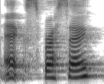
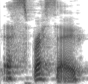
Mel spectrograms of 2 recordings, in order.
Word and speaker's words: espresso: X presser want an expresso but it's more elegant to pronounce this word with that s s Rosso espresso and looking at the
